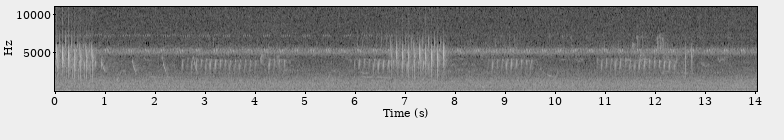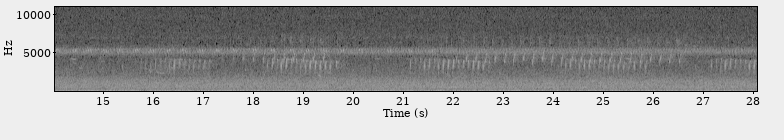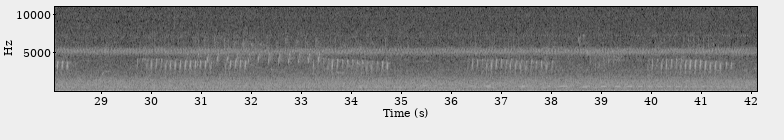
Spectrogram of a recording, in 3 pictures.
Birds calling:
Black-backed Puffback (Dryoscopus cubla), African Bare-eyed Thrush (Turdus tephronotus)

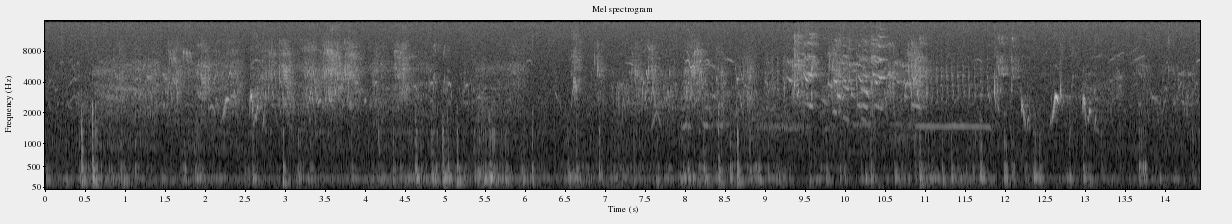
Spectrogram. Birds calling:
Common Bulbul (Pycnonotus barbatus), White-headed Buffalo-Weaver (Dinemellia dinemelli)

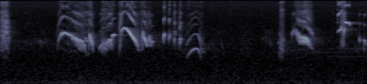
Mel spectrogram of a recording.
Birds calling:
Superb Starling (Lamprotornis superbus)

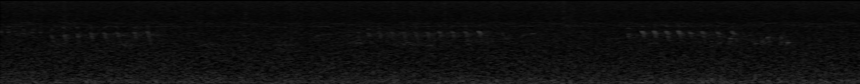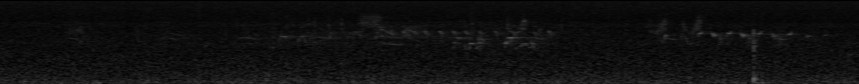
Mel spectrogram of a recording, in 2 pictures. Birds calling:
Variable Sunbird (Cinnyris venustus)

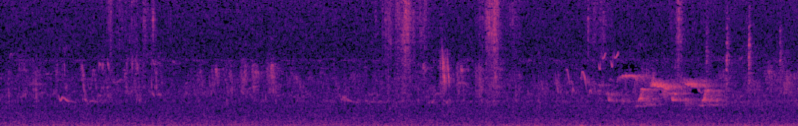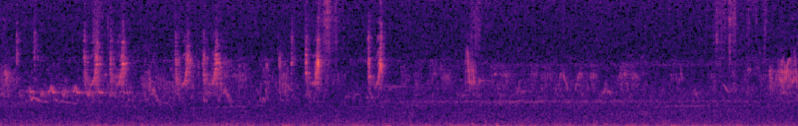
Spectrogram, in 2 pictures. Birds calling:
White-browed Robin-Chat (Cossypha heuglini), Variable Sunbird (Cinnyris venustus)

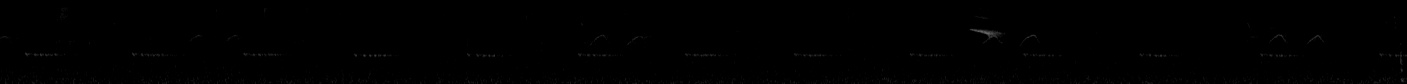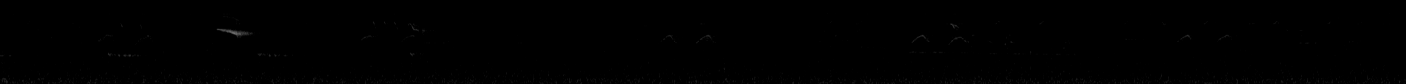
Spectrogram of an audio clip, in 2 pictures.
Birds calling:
Red-backed Scrub-Robin (Cercotrichas leucophrys), Mocking Cliff-Chat (Thamnolaea cinnamomeiventris)

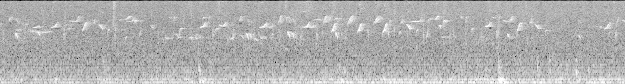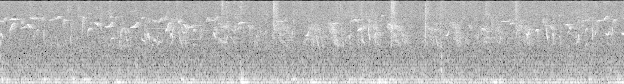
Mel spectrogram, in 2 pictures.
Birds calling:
Mariqua Sunbird (Cinnyris mariquensis)

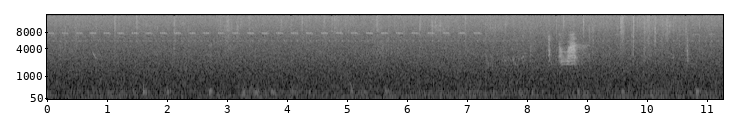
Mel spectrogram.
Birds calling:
Fork-tailed Drongo (Dicrurus adsimilis)

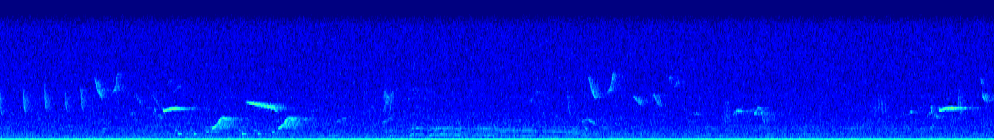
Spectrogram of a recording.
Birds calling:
Slate-colored Boubou (Laniarius funebris), White-browed Robin-Chat (Cossypha heuglini)

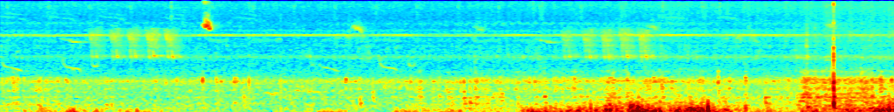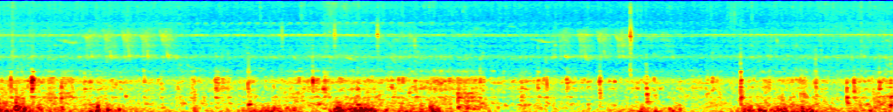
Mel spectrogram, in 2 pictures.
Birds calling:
White-eyed Slaty-Flycatcher (Melaenornis fischeri)

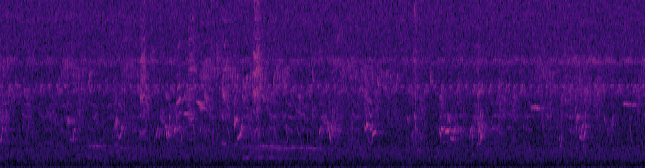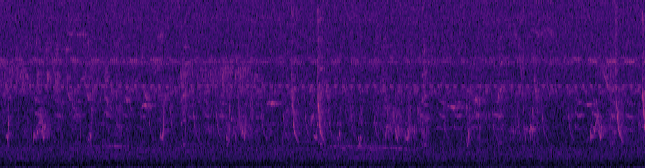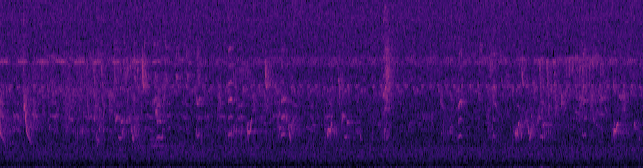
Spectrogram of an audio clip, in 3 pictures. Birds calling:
Black-backed Puffback (Dryoscopus cubla)

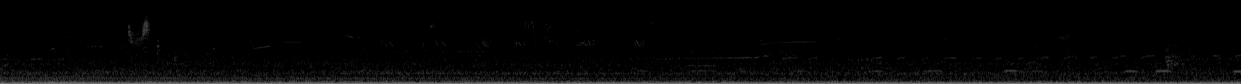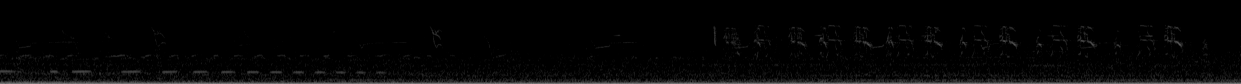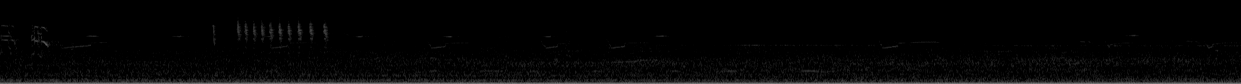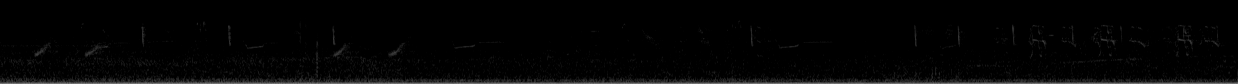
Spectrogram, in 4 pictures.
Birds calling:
Pygmy Batis (Batis perkeo), Blue-naped Mousebird (Urocolius macrourus), Emerald-spotted Wood-Dove (Turtur chalcospilos), Crested Francolin (Ortygornis sephaena)

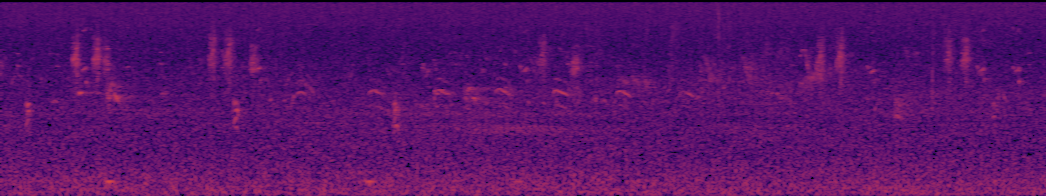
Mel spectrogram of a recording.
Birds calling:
Red-fronted Barbet (Tricholaema diademata), Tawny-flanked Prinia (Prinia subflava)

